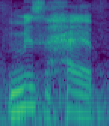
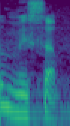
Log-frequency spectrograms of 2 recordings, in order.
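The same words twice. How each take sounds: First: "मिसहैप" as two parts, mis-hap; spelling pronunciation "मिसहैप" with audible h; as spelled. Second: "मिसअप" said mis-up, no h; taught pronunciation. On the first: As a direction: sound the h and full a in "मिसहैप". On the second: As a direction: drop the h in "मिसअप". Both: Shown as a demonstration. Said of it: "लेकिन पढ़ते हैं इसको".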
